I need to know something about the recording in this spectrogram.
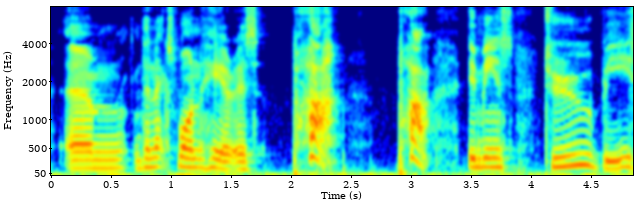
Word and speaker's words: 怕: pa, and then we'll say, sorry, this is pronounced pa.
